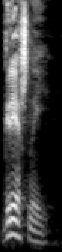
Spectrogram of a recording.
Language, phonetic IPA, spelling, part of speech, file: Russian, [ˈɡrʲeʂnɨj], грешный, adjective, Ru-грешный.ogg
- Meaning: sinful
